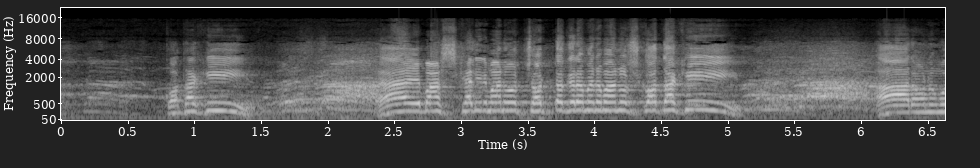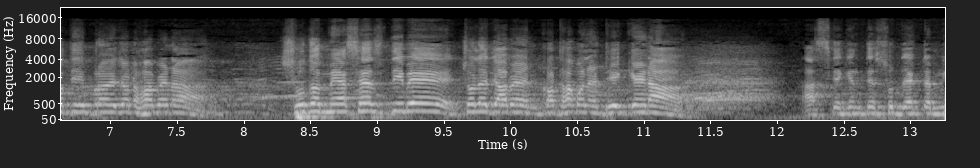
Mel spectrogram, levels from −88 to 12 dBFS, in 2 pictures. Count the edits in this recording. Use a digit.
1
